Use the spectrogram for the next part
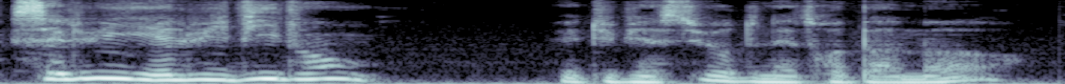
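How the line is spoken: Exclamation. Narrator (French): s'écria-t-on

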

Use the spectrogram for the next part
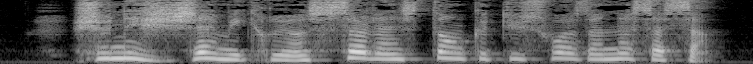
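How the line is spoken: Trembling cry. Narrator (French): s'écria d'une voix tremblante Alyosha

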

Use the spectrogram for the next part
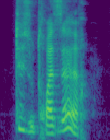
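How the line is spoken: Exclaiming. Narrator (French): s'écria sœur Hélène

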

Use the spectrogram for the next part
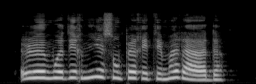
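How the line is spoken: Curt explanation. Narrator (French): expliqua sèchement le prince

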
